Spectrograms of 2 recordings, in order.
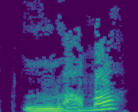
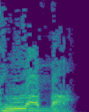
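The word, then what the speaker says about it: Lama (למה): However, if there's Aleph, Ayin, or a Hey, so it's not Lama, it's Lama. Lemosho, Lama charalecha v'lama naflupanecha. Lama, right? The word is atachet, is mil'el, is the, what you call, the emphasis is on the first syllable.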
